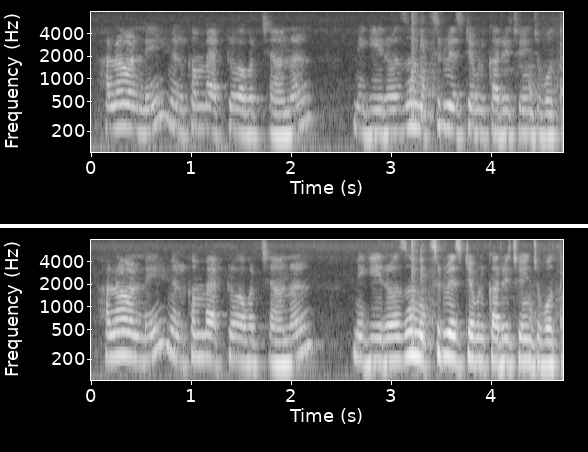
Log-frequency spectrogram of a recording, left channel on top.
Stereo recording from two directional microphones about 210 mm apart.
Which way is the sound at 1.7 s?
55° right (ahead or behind).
